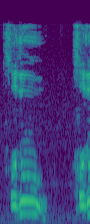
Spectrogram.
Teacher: খাটাকে অবশ্যই রাইট দিবেন, এই গলার শুরু থেকে খ , জালটাকে রাইট দিয়ে পড়বেন সফট হয়ে, খুযু একালে টানবেন জাল,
